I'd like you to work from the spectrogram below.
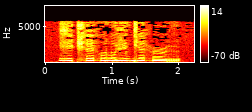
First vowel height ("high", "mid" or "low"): mid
